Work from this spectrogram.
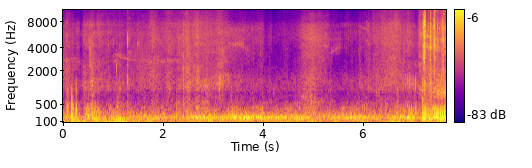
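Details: Stray cat purring right after meeting, filmed outdoors: a low grainy rumble running steadily throughout, with faint outdoor background and a few handling noises toward the end.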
